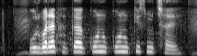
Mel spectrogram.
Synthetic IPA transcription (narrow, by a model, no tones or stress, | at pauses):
uɾbəɾəkːakonkonokismt͡ʃʰəj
